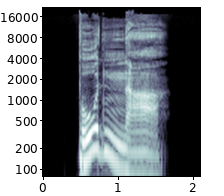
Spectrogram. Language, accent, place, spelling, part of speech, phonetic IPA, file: German, Germany, Berlin, bodennah, adjective, [ˈboːdn̩ˌnaː], De-bodennah.ogg
- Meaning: near-ground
